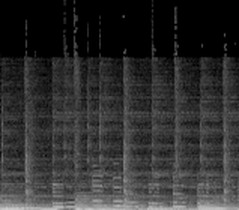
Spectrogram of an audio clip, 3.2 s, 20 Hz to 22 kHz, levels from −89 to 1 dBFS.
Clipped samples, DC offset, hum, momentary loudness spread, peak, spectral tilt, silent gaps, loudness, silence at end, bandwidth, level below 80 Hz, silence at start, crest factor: under 0.1%; under 0.1%; none; 4 LU; -12 dBFS; -7.5 dB/octave; none; -28 LUFS; 0 s; 17.5 kHz; -40 dBFS; 0 s; 14 dB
